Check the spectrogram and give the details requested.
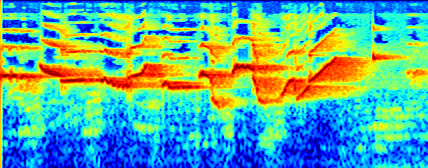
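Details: Kacer (white-rumped shama) pouring out continuous loud song to provoke other shamas: long clear whistles wavering and sliding up and down, ending in a rising sweep.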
